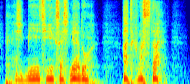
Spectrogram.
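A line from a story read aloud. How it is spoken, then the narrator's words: Muttering. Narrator (Belarusian): мармытаў ён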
